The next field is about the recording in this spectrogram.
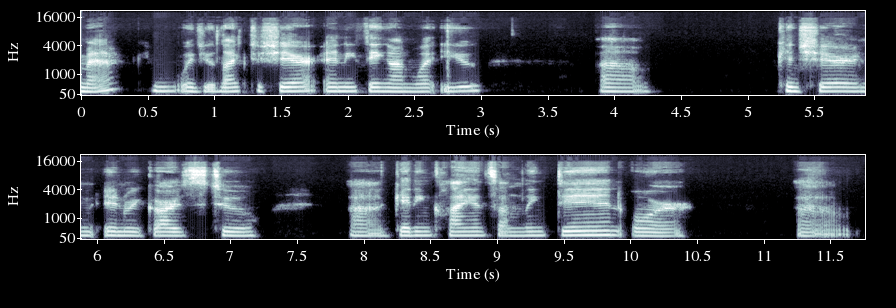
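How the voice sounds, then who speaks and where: A woman's voice: lowish voice, gravelly, a bit bright, dry recording. A woman co-hosting a live online audio room, helpfully explaining each step to the host.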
